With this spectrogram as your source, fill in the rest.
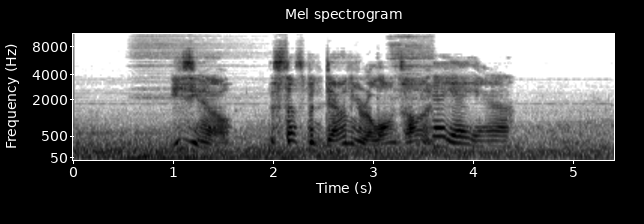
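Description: A young woman speaks calmly through a diving mask, muffled.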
